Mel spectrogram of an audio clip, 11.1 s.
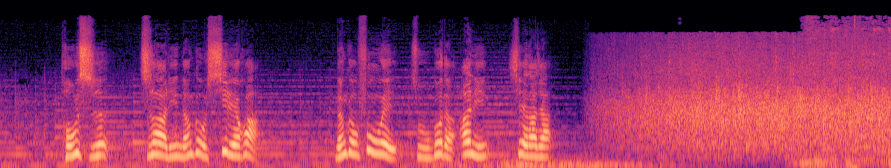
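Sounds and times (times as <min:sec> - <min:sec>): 
speech: 0:00.8 - 0:03.4, 0:04.2 - 0:07.0
audience applause: 0:07.4 - 0:11.1.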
